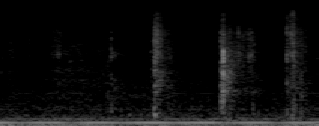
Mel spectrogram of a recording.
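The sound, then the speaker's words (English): Tarot cards being shuffled by hand: a few soft, brief papery riffles stand out faintly above a steady low hum, with no talking. “Shuffling the cards.”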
